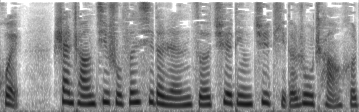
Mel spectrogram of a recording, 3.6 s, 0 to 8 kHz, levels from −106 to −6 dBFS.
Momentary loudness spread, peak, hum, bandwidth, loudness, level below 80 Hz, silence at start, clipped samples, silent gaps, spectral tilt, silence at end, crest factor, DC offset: 6 LU; -8 dBFS; none; 7.6 kHz; -22 LUFS; -54 dBFS; 0 s; under 0.1%; none; -5 dB/octave; 0 s; 14 dB; under 0.1%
